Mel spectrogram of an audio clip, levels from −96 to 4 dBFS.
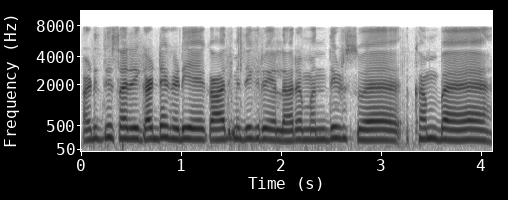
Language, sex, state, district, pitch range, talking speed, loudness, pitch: Rajasthani, male, Rajasthan, Nagaur, 205-225 Hz, 245 wpm, -16 LUFS, 215 Hz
